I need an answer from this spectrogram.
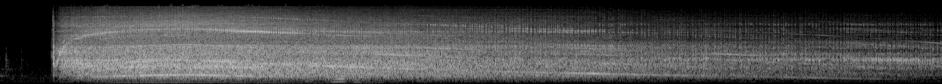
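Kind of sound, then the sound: tool, power tool running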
